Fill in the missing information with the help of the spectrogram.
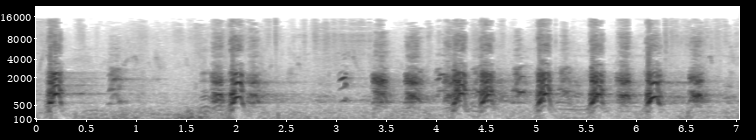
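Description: A canine barking in short, sharp, pitched barks, a few at first and then a quicker run of about two or three barks a second.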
